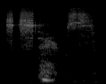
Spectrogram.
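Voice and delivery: breathless whisper. Real, not acted. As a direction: whisper it in disbelief. Echoing the number in awe.

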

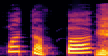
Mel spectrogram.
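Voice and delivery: sudden high disbelieving exclamation; baffled outburst. Retold or imitated. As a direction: blurt it out, stunned. Reacting to British actors' accents.

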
